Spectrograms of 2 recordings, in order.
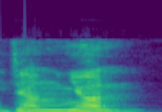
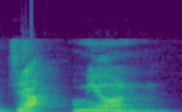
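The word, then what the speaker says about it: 작년: Jadi dibacanya itu adalah jangnyon. Bukan jaknyon.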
